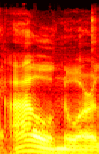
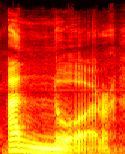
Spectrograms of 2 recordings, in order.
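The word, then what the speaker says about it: النور: L in aliam we're not going to say Alor like it's written we're going to say Anor like that here's noon in the middle of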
